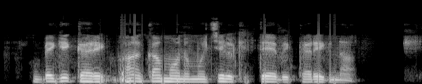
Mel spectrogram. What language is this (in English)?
Indus Kohistani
